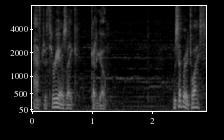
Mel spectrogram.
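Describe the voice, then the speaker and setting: A man talks with vocal fry. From military family, moved around US. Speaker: athletic trainer, former Coast Guard member. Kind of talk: casual podcast interview. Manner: loud and enthusiastic; talkative, fast.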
